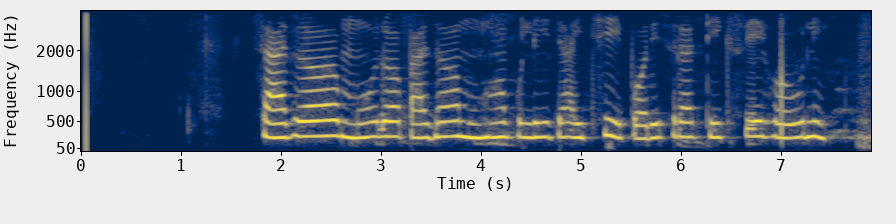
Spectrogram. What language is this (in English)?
Odia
